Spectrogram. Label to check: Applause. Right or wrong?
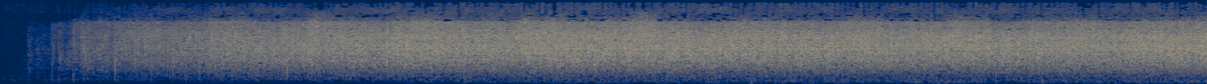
Right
